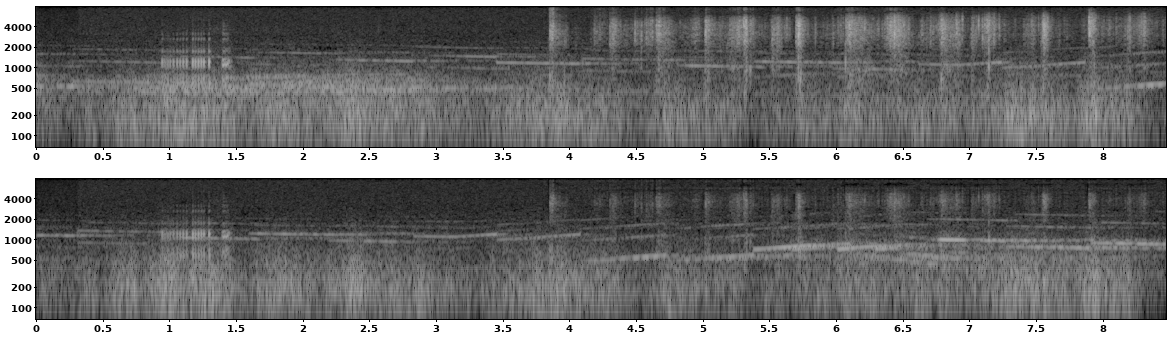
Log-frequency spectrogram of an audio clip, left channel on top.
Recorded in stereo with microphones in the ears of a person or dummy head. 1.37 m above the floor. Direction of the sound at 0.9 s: 10° left (ahead or behind).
